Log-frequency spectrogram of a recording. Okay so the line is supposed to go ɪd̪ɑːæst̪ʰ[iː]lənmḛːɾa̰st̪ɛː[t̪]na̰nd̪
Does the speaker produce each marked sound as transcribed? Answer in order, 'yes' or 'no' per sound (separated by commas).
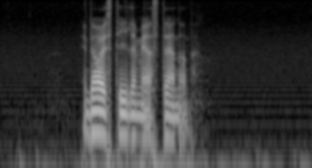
yes, no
